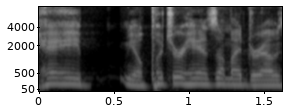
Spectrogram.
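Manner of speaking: put-on scream. Retelling screaming as the drum riser was pushed too fast: imitating a scream. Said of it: "I just kept screaming".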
